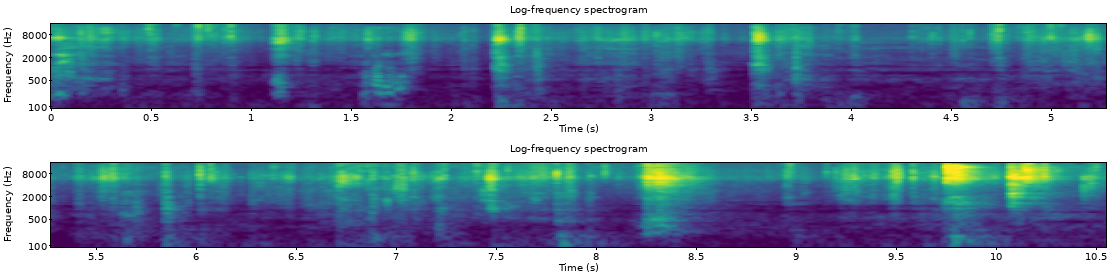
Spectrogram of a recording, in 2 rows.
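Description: Knipex electrician's multi-purpose pliers cutting into a thick five-core 25 mm² power cable clamped in a vise: irregular crunches, clicks and scraping as the cutter jaws are worked through the copper cores with great effort.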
